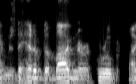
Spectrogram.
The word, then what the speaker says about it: Wagner: For example, there's this guy who's the head of the Wagner group. I'm pronouncing it like it's German.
